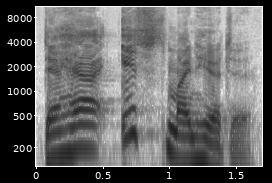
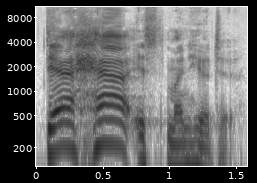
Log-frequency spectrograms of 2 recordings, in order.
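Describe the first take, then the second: First: The stress is on the word ist. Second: The stress is on the word Herr. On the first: It affirms that this is true despite how things feel. "Das ist vielleicht für dich so eine Bekräftigung" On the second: It is this Lord and no other who is the shepherd. "Da betonst du, das ist der Schöpfer des Himmels und der Erde, der ist das und kein anderer"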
